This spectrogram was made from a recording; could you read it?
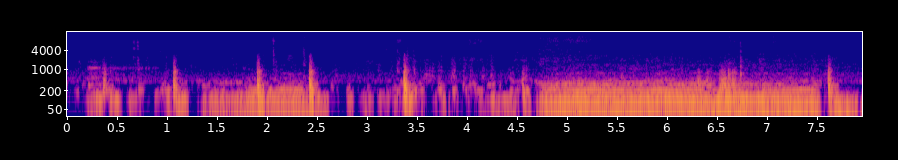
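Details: Mitsubishi Legnum suspension knocking and squeaking while driving slowly: dull irregular clunks about every second. Straight arms are new, upper arms are used; no stabilizer fitted. Owner asks whether the curved-arm ball joints could be the cause.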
